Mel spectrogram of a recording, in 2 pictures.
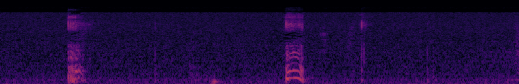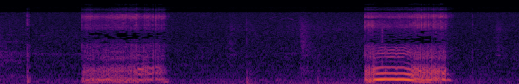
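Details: Domestic cat asleep, giving brief soft snorts, then two longer rattling snores with a low tonal hum, the last one loudest, in a quiet room.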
